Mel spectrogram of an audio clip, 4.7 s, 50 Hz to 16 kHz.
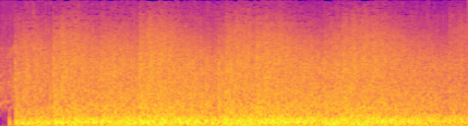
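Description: Loud cannon salute fire, 101 salvos that Staś ordered fired in honor of the tsarina arriving by ship at Kaniów on the Dnieper, its booms blurring into a continuous heavy rumble that holds steady for several seconds, with no one speaking.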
